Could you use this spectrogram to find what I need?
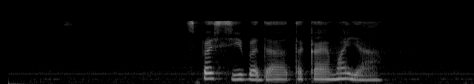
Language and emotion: Russian, positive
